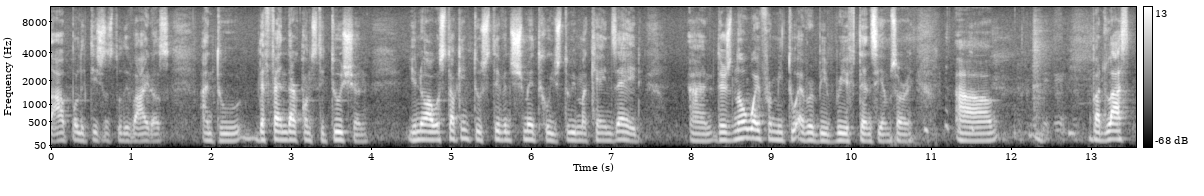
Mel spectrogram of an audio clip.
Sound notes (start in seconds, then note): 10.6 giggles; 12.4 audience chuckles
